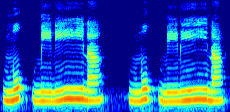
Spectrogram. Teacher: মুমিনি এখানে ইয়ামাদ এসেছে এক আলিফ টেনে পড়বো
